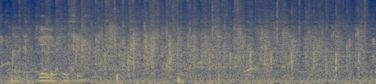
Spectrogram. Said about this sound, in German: Ja, Applaus, gut.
